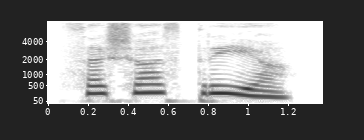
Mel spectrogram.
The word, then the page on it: ಸಶಾಸ್ತ್ರೀಯ: saśastrīya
